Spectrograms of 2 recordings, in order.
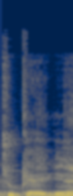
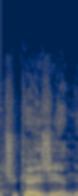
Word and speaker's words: Chookagian: All right, so let's talk a little bit about uh, Valentina and her fight against uh, Shikojian. Yeah. – Isn't that how you say her name? – Again, Katlyn Chookagian. – Yeah, Chookagian.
